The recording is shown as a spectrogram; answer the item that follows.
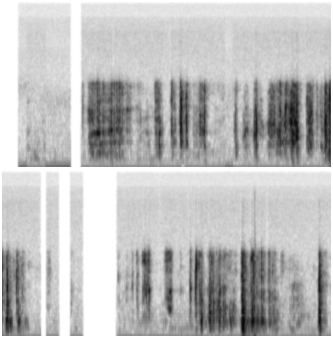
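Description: Crackling and rustling of a small piece of cardboard being handled and worked at a tabletop, in two bursts of quick clicks with a pause between, heard thinly over a video call.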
